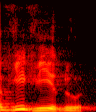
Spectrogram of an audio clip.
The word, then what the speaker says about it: vivido: Olha só, aqui está vivido. Vivido é particípio do verbo viver, mas tem vívido, que é adjetivo.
